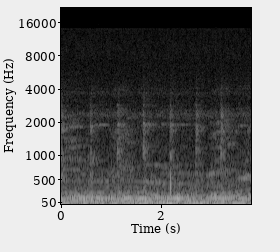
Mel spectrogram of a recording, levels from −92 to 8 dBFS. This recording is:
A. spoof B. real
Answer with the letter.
B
